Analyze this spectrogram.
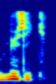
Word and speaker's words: musique: Puis le mot musique, M-U-S-I-Q-U-E. Le S étant entre deux voyelles, il se prononce Z.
